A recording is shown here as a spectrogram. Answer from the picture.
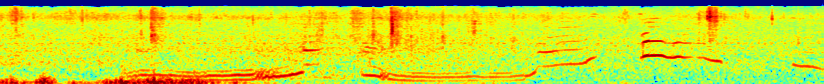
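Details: Ten-week-old Miniature Schnauzer puppies from one litter at play: rough low growly scuffling, then several wavering high whines that rise and fall, with people talking nearby.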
